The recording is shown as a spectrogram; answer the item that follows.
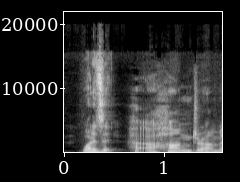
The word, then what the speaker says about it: hang drum: A hung drum. It's spelled like hang drum.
